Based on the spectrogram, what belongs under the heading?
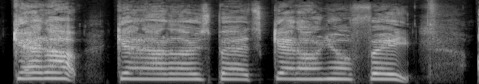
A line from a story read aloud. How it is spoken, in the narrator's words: he starts screaming at us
